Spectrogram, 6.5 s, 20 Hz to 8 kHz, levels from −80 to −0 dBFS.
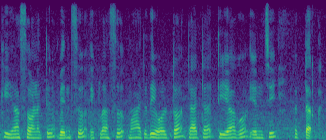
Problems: low volume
